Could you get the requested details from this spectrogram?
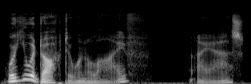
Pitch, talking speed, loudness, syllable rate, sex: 105 Hz, 190 wpm, -21 LUFS, 6.3 syllables/s, male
